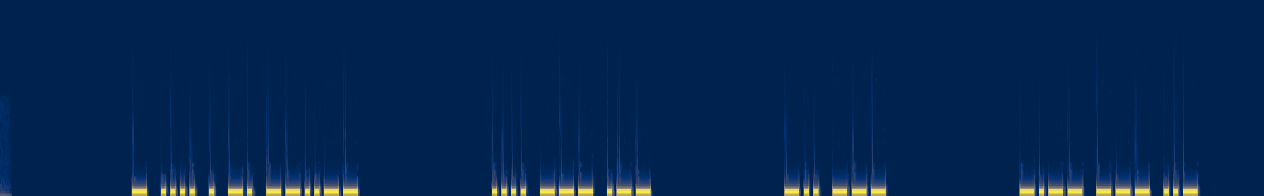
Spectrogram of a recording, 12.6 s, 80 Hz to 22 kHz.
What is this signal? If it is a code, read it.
Morse code, heard as a keyed tone, about 25 wpm, 700 Hz. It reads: THEN, HOW DO YOU
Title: 4x Word-Spacing - Sentences from Top 100 Words - 25wpm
